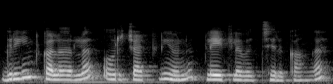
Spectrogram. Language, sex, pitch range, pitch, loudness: Tamil, female, 205-245 Hz, 220 Hz, -17 LUFS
